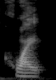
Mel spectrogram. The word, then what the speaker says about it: quit: The QU makes a qu, like a KW sound. Qu, and of course it, quit, quit.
